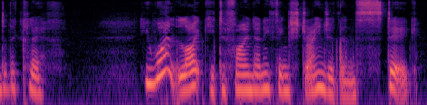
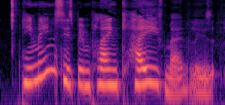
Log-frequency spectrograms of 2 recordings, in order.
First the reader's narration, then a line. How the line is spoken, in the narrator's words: Lou exclaimed helpfully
